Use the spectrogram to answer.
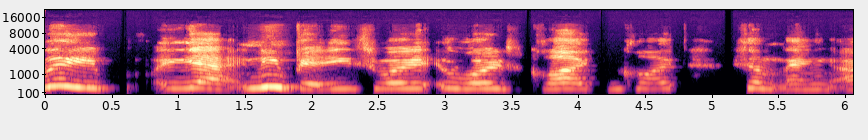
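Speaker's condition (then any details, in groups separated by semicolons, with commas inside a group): Cerebral palsy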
